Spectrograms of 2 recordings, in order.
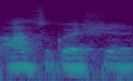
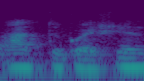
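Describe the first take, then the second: No difference in how they are said.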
